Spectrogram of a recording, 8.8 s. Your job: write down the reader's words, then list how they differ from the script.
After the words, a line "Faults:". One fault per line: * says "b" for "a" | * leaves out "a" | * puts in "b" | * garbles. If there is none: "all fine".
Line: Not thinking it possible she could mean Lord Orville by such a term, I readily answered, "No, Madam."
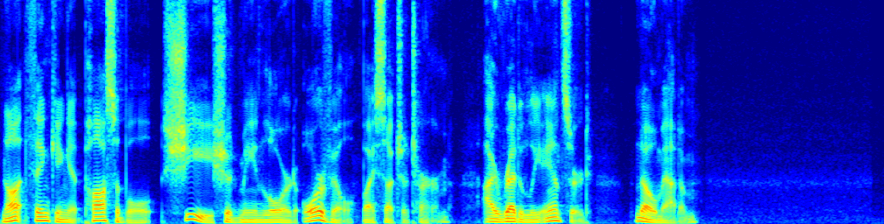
Not thinking it possible she should mean Lord Orville by such a term, I readily answered, "No, Madam."
Faults:
* says "should" for "could"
